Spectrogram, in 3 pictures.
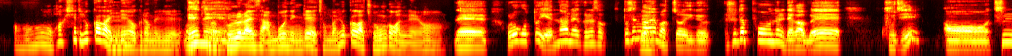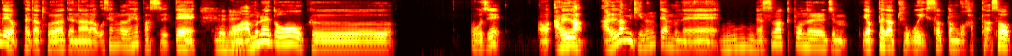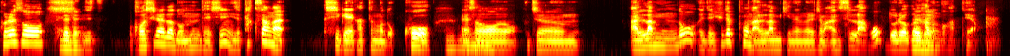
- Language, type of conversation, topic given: Korean, podcast, 잠을 잘 자려면 어떤 습관을 지키면 좋을까요?
- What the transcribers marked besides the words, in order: put-on voice: "Blue Light을"; in English: "Blue Light을"; tapping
